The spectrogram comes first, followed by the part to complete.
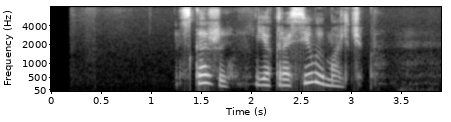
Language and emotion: Russian, neutral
